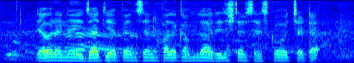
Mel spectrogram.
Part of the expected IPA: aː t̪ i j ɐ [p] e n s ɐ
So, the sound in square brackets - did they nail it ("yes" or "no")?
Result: yes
